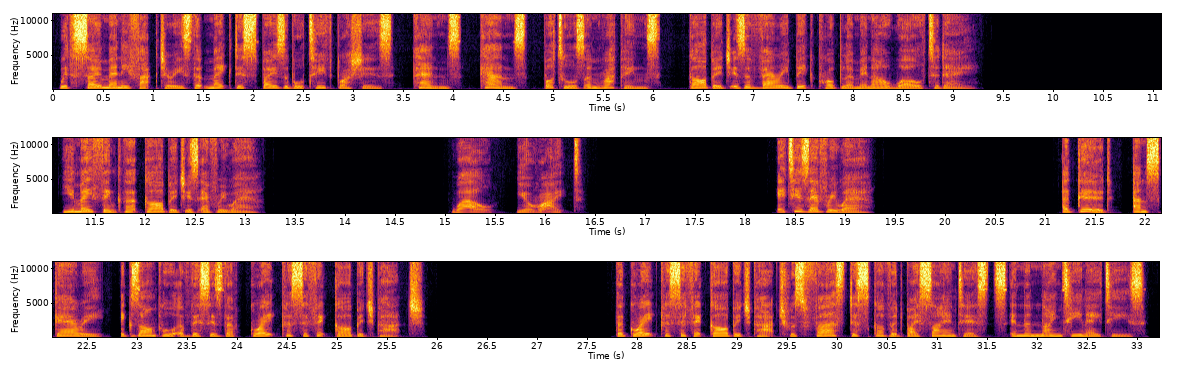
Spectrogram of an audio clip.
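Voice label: British; ocean of garbage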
